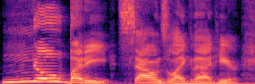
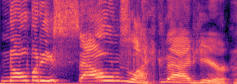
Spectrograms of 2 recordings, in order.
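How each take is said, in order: First: Slow, firm insistence near usual pitch; emphatic. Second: High, drawn-out protest; exasperated. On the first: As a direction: spell it out slowly, leaning on "Nobody". Repeats rebuttal in lower, firm voice. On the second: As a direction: stretch it out in exasperated disbelief. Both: Real, not acted.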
